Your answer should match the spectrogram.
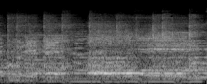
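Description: Choir singing gospel music.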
